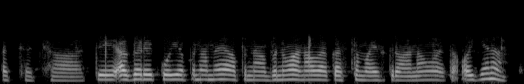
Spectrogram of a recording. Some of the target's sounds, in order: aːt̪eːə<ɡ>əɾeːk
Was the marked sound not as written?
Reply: no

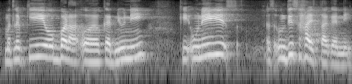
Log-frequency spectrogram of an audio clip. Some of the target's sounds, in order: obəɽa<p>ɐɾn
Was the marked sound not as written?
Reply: yes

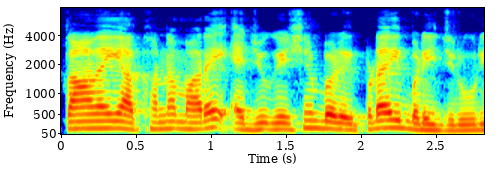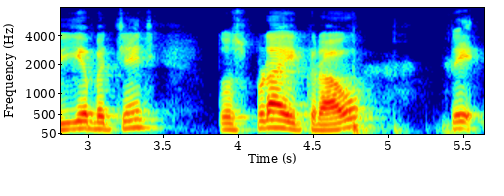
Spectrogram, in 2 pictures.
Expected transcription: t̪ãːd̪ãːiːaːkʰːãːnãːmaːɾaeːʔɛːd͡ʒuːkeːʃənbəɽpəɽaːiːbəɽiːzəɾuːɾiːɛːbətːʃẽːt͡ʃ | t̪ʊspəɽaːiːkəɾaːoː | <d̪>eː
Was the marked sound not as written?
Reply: yes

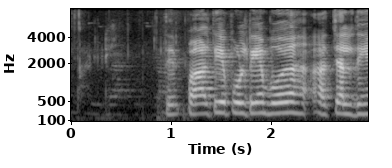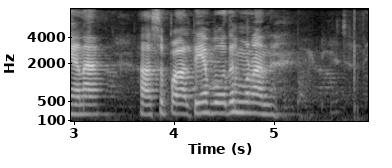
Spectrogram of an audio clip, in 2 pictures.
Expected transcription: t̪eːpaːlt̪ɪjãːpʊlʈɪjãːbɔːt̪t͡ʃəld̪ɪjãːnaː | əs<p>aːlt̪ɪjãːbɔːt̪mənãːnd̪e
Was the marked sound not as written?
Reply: no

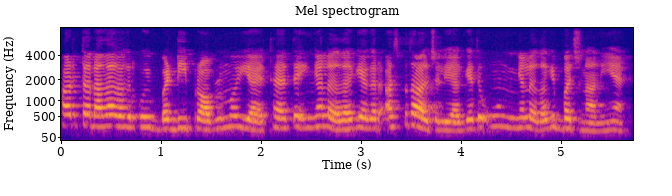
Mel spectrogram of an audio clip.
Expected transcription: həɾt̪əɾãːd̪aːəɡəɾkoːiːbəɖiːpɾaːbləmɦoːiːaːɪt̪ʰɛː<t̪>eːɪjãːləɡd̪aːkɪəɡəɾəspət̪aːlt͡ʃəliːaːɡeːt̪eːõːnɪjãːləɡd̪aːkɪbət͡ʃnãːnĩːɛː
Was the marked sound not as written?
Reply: no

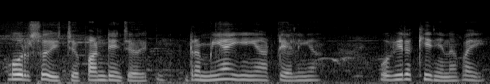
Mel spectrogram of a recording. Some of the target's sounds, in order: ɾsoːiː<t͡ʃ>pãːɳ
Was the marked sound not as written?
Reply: no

